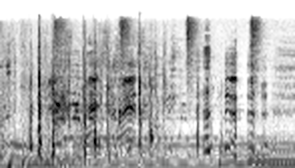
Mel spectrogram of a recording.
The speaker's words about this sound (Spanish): Qué potranca, mira cómo llega, mira. escuchen, escuchen esos tacos altos como suena.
